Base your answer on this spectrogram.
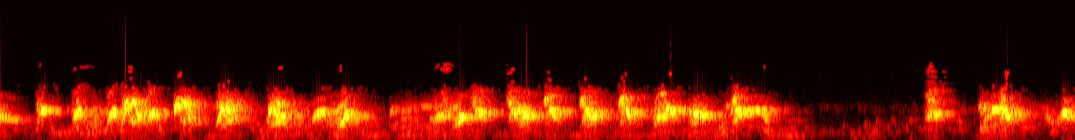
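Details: Two American Bullies, Idol and Alice, at play: a dense run of gruff, mid-pitched barks and growls tumbling over each other for eight seconds, a short silence, then more yappy barks.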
